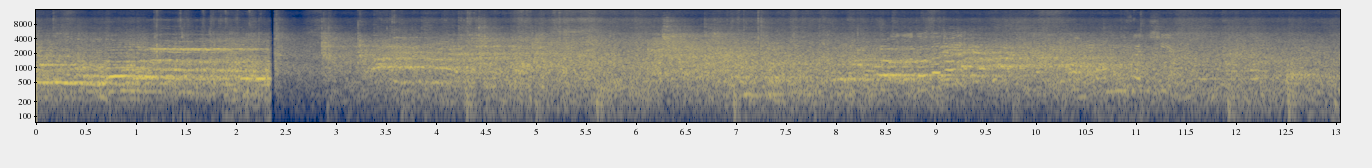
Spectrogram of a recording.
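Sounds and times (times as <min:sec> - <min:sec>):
thuds and knocks from hockey play: 0:04.2 - 0:07.7.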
